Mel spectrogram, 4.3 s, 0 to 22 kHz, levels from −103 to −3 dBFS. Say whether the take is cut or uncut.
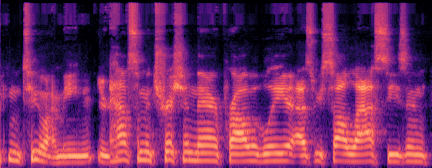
cut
